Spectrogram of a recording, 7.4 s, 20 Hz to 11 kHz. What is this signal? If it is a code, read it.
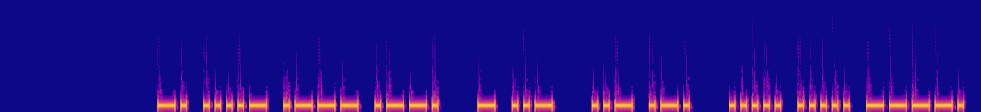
Morse code, heard as a keyed tone, about 27 wpm, 700 Hz. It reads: N4JP TU UR 559
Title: SOTA QSO Practice 28wpm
